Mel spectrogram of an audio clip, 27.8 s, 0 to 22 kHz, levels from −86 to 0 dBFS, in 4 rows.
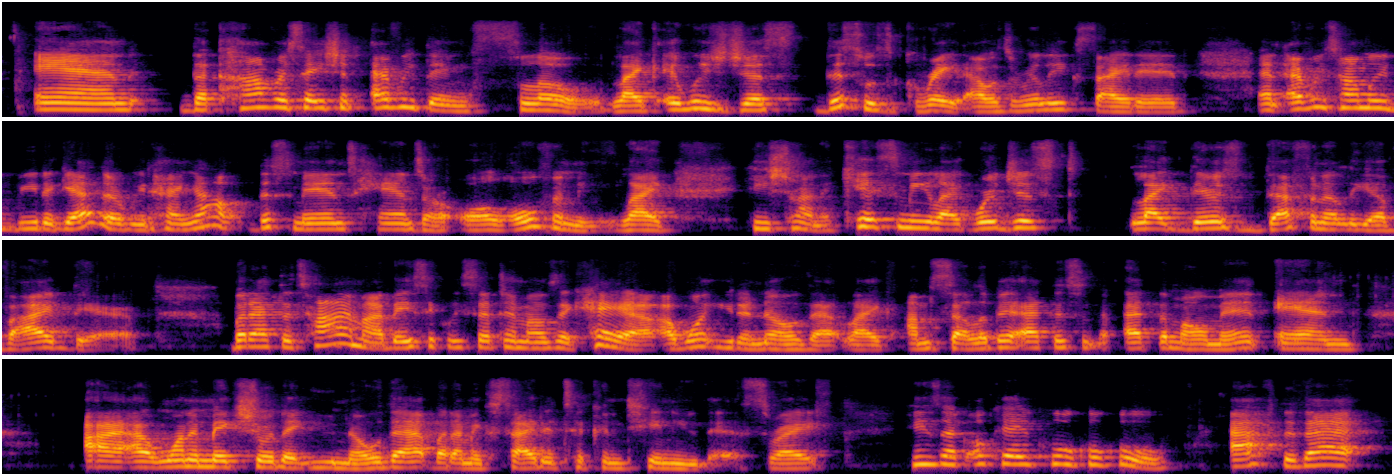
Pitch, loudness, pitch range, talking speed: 180 Hz, -19 LUFS, 150-205 Hz, 220 wpm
